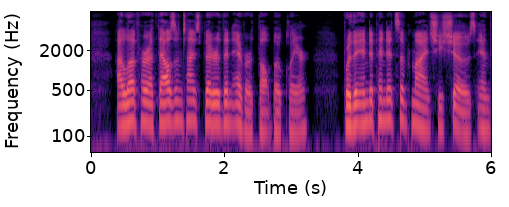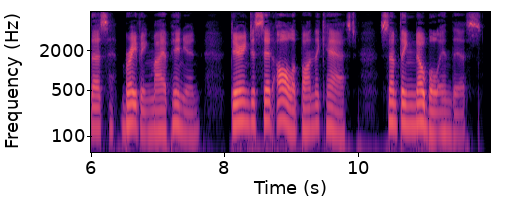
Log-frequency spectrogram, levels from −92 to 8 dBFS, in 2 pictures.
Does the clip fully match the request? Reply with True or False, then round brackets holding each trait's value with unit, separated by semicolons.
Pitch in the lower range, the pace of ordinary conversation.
False (150 Hz; 170 wpm)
